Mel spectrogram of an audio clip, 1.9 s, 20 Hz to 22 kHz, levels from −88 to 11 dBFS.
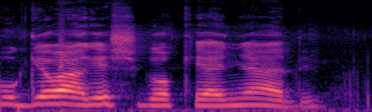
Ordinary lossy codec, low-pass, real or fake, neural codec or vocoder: none; none; real; none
